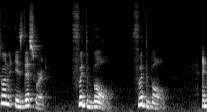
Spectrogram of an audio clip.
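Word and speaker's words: футбол: is this word football foot Bowl and notice at the end of the word the L Sound is like o in the back of the throat foot the bowl foot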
